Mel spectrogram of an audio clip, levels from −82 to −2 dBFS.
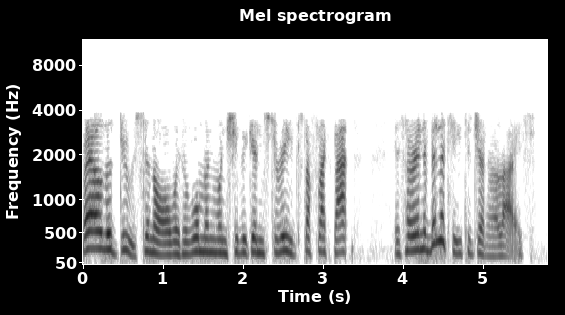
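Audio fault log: throughout tandem speech coding: the speech was decoded and re-encoded at each link, passing two speech codecs in a row, which fits GSM full rate then AMR-NB at 7.4 kbit/s. Nothing reaches above 3.8 kHz. Unlike a single low-rate codec, the artefacts compound, sounding rougher and more warbly.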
